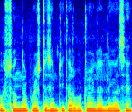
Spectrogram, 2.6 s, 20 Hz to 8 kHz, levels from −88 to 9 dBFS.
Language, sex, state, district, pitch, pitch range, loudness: Bengali, male, West Bengal, Jalpaiguri, 135 Hz, 135-140 Hz, -13 LUFS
